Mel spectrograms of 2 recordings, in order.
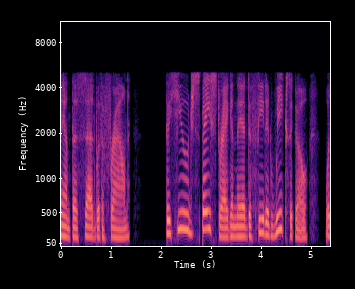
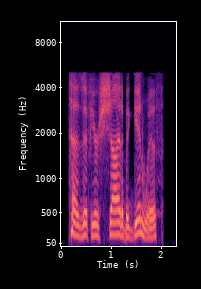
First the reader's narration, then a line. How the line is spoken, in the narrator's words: Napalm replied with a chuckle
